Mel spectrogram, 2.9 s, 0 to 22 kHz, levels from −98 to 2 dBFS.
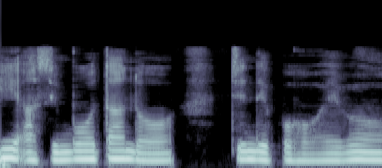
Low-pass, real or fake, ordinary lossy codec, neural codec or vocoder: none; real; none; none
